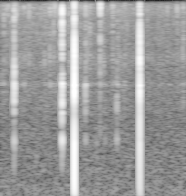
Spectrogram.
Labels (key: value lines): label: ambient
recorder: HydroMoth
